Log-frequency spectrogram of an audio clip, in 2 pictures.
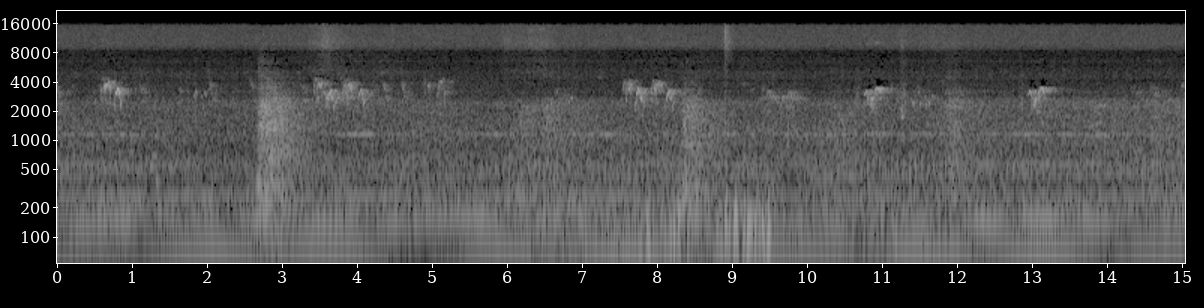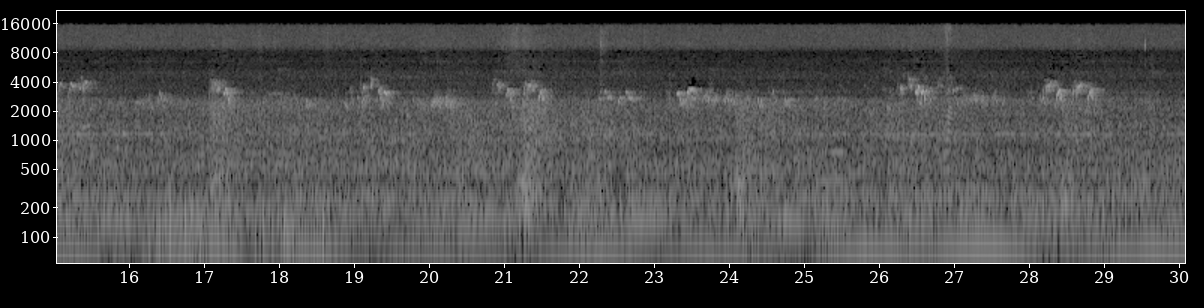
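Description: Small birds chirping: short high chirps every second or two, over a steady low hum. Brief louder noises about three seconds in and again around eight to nine seconds in.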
